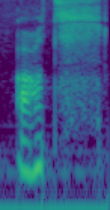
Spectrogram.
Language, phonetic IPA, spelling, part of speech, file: Latvian, [ats], acs, noun, Lv-acs.ogg
- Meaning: 1. eye (organ of vision) 2. vision, capacity to see, field of vision, attention 3. something similar to an eye in form 4. a hole or loop with a specific purpose 5. value unit (when playing cards)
